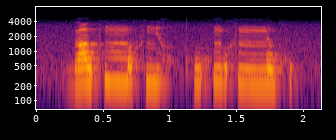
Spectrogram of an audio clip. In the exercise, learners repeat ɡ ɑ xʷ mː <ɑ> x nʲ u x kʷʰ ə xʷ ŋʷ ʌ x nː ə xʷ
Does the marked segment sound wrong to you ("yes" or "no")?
yes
